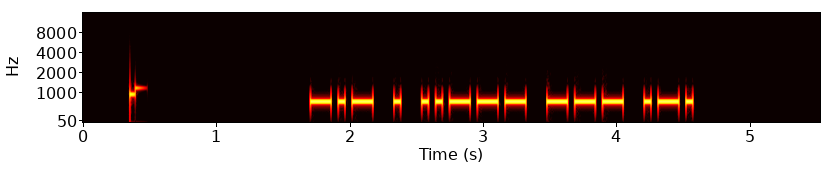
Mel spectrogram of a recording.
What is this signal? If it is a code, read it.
Morse code, heard as a keyed tone, about 22 wpm, 700 Hz. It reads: KE2OR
